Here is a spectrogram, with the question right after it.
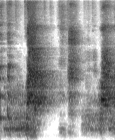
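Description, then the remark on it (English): The speaker's dog barks loudly several times in quick, irregular bursts, with a voice speaking underneath. “Because, sorry, my dog is just...”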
